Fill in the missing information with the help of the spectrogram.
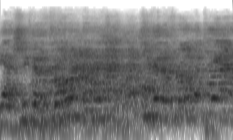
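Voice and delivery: loud, high, laughing agreement; amused loud laugh. Real, not acted. Laughing at audience joke.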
